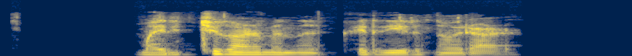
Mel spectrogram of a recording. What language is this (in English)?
Malayalam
